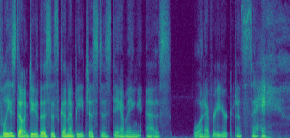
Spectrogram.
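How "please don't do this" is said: put-on whispering. Criticizing a woman everyone could still see, quoting her: imitating a whisper. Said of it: "Seeing you whisper".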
